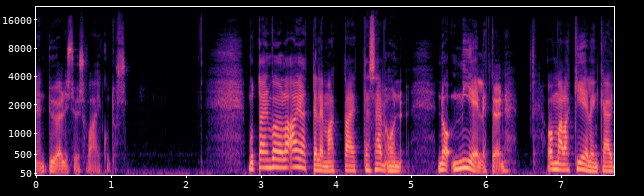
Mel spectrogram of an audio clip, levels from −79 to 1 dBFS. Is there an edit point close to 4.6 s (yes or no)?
yes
